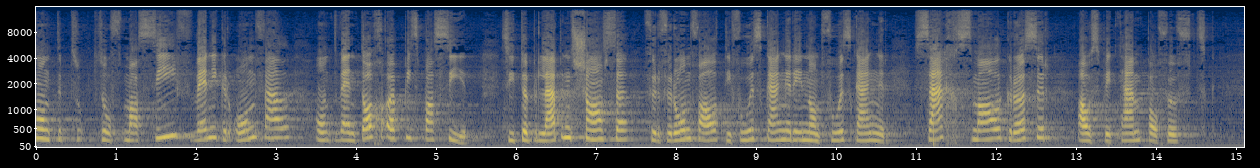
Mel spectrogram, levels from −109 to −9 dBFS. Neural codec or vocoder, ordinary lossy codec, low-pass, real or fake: vocoder, 48 kHz, 128 mel bands, Vocos; none; 14.4 kHz; fake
